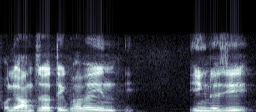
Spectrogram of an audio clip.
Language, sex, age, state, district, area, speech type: Bengali, male, 30-45, West Bengal, Uttar Dinajpur, urban, spontaneous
